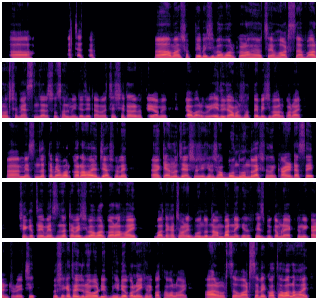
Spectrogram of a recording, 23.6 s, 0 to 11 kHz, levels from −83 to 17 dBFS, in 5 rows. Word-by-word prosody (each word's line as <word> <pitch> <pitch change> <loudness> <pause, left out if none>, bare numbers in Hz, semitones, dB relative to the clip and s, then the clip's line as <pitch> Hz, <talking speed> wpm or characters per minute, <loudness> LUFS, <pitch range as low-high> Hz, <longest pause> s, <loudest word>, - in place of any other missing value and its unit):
আ - - -2 0.8
আচ্ছা, - - -12
আচ্ছা। - - -12 1.0
আ - - 0 0.2
আমার 220 +2 +3
সবচেয়ে 220 -1 -2
বেশি 195 -1 -2
ব্যবহার 190 0 +2
করা 185 -1 +2
হয় 175 0 0
হচ্ছে 180 +1 -5
WhatsApp 145 +8 0
আর 145 - +5
হচ্ছে 145 +1 -9
Messenger 115 +2 -4
সোশ্যাল 130 -2 -6
মিডিয়া 110 -1 -6
যেটা 105 +1 -5
রয়েছে 115 - -7
সেটার 165 -6 -1
হচ্ছে 145 - -4
আমি 120 0 -5 0.3
ব্যবহার 125 -2 +1
করি। 130 - -3
এই - - +4
২ 170 - +1
টা - - +5
আমার 160 -1 -1
সবচেয়ে 155 -1 -2
বেশি 130 0 -5
ব্যবহার 110 -2 0
করা 105 -2 -1
হয়। 100 - -2 0.3
আ - - +2 0.2
Messenger 185 +10 -1
টা 210 - +1
ব্যবহার 205 +1 +3
করা 205 -1 +6
হয় 200 0 +7
যে, - - +4
আসলে 200 +1 -1 0.4
আ - - +3
কেন 190 0 +3
যে, - - +1
আশেপাশে 195 +1 -4 0.2
সব 180 - +1
বন্ধু-বান্ধব 180 0 +1
একসাথে 170 +1 -5
connect 155 0 +4
আছে। 160 +1 -1 0.4
সেক্ষেত্রে 165 0 0
Messenger 155 +3 0
টা - - +3
বেশি 145 +1 -2
ব্যবহার 145 0 +4
করা 140 -1 +5
হয়। 145 0 +5 0.3
বা - - +3
দেখা 135 +1 -1
যাচ্ছে 135 +1 -5
অনেক 135 +1 0
বন্ধুর 135 +1 -1
নাম্বার 125 +5 +3
নেই 140 - +2
কিন্তু 155 +1 -4
Facebook 135 +2 -5
এ - - +2
আমরা 140 -3 0
একসঙ্গে 130 +1 -5
connect 115 -3 -1
রয়েছি। 105 - -4 0.3
তো - - -8
সেক্ষেত্রে 220 -2 +3
এইজন্য 195 -1 +1
audio 165 -1 +3
video 155 0 +3
কলে 140 -1 +3 0.3
কথা 115 0 -6
বলা 100 -1 -2
হয়। 95 0 -5 0.4
আর 115 - +7
হচ্ছে 115 - -7
WhatsApp 120 - +1
এ - - -10
কথা 200 +1 +1
বলা 195 -1 +5
হয় 195 +3 +3
155 Hz, 220 wpm, -25 LUFS, 130-185 Hz, 1.0 s, হয়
